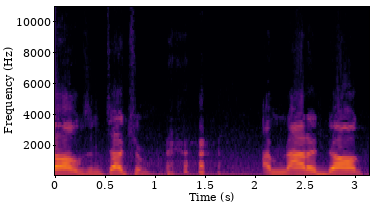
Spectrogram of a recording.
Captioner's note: laughs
